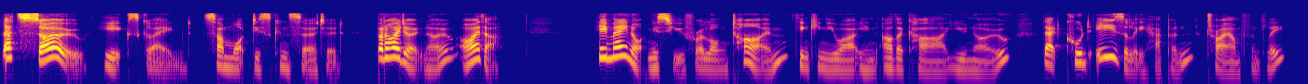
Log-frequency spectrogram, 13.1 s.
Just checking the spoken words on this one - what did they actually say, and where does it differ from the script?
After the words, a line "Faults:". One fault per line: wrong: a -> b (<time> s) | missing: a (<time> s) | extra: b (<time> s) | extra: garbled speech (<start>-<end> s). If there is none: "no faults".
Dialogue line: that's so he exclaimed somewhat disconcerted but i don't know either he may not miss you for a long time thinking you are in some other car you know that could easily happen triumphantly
that's so he exclaimed somewhat disconcerted but i don't know either he may not miss you for a long time thinking you are in other car you know that could easily happen triumphantly
Faults:
missing: some (8.8 s)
